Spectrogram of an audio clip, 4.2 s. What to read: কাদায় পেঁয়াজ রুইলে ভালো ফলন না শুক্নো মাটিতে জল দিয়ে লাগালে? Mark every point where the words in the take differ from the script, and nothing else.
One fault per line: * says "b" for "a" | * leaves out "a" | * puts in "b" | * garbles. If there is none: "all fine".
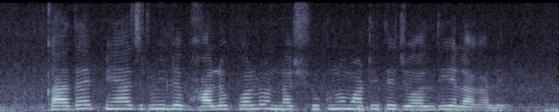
all fine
